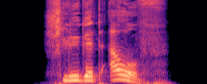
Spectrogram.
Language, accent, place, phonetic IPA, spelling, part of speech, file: German, Germany, Berlin, [ˌʃlyːɡət ˈaʊ̯f], schlüget auf, verb, De-schlüget auf.ogg
- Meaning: second-person plural subjunctive II of aufschlagen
